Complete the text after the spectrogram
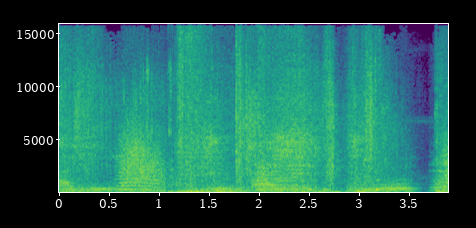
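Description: A mammoth bellows and groans loudly close by.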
